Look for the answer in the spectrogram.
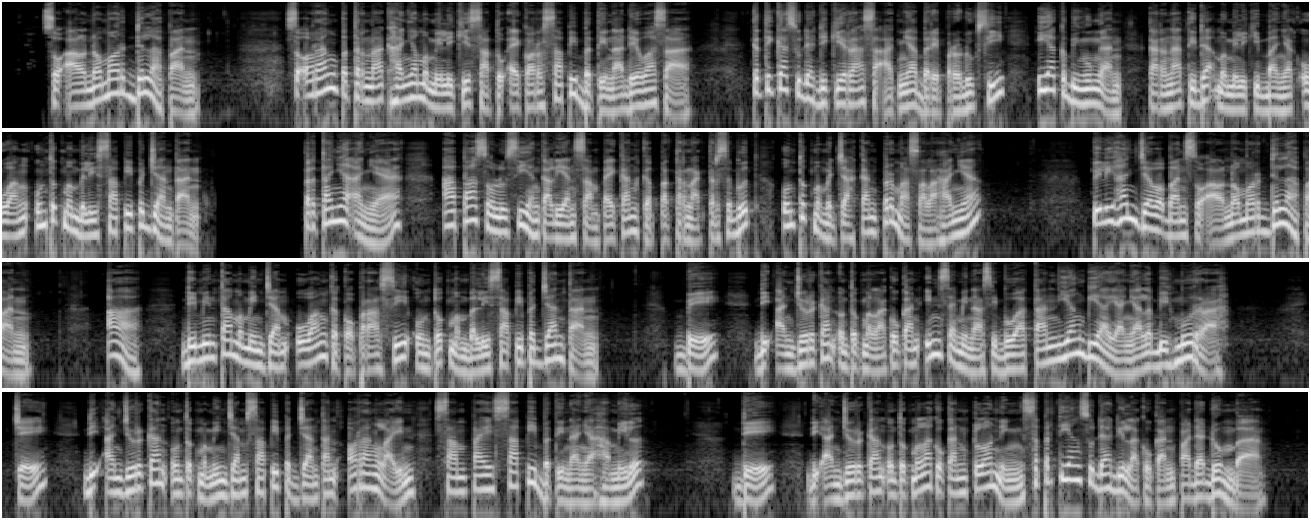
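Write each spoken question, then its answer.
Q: Pertanyaannya, apa solusi yang kalian sampaikan ke peternak tersebut untuk memecahkan permasalahannya?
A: B: Dianjurkan untuk melakukan inseminasi buatan yang biayanya lebih murah.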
